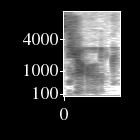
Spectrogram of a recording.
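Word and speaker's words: Kallik: is in Khalid but her full name is Kalik that's where I was confused I thought that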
